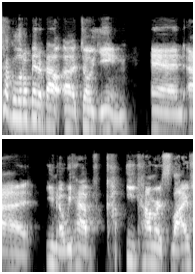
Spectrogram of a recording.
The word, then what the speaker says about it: Douyin: It's pronounced Douyin, yeah. Douyin.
